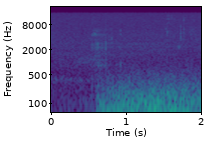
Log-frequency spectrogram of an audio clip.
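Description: Hot rinse water poured from a small ceramic cup into a glass tea press. It starts about half a second in as a low, noisy splashing that runs for about a second and a half.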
